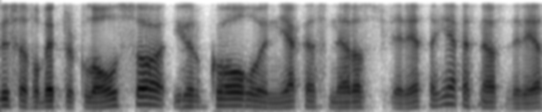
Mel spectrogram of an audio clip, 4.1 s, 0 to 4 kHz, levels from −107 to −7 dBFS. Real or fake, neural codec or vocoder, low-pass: fake; codec, 16 kHz, 0.3 kbps, FocalCodec; 3.6 kHz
